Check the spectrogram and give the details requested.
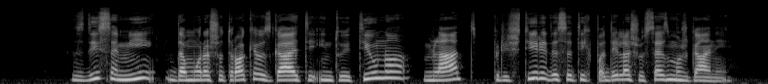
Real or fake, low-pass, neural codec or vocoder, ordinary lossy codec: fake; 19.8 kHz; vocoder, 48 kHz, 128 mel bands, Vocos; none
